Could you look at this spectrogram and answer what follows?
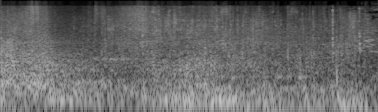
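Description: A fire spell cast in the video game Hogwarts Legacy, a loud continuous roaring whoosh of flame that holds steady for several seconds with no speech.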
